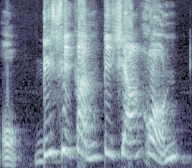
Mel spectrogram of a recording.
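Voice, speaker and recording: High, swooping, scolding village woman played by an actress. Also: sing-song, unhurried. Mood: indignant scolding. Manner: scolding, exclaiming. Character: scolding, indignant village woman confronting a busybody. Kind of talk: Ilocano radio comedy drama acting.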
